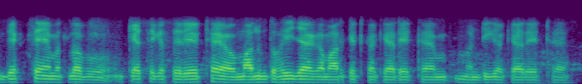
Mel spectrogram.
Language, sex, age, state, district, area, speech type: Urdu, male, 45-60, Bihar, Khagaria, rural, conversation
